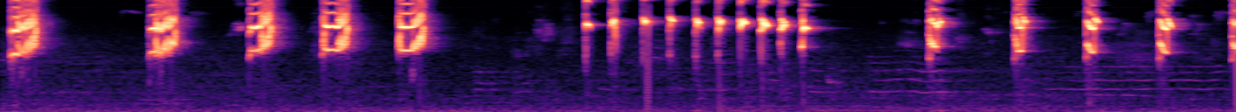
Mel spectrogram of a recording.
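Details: A singing green Fischer's lovebird gives five rasping high chirps, then a fast string of about a dozen thin ticking notes, then more spaced chirps.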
